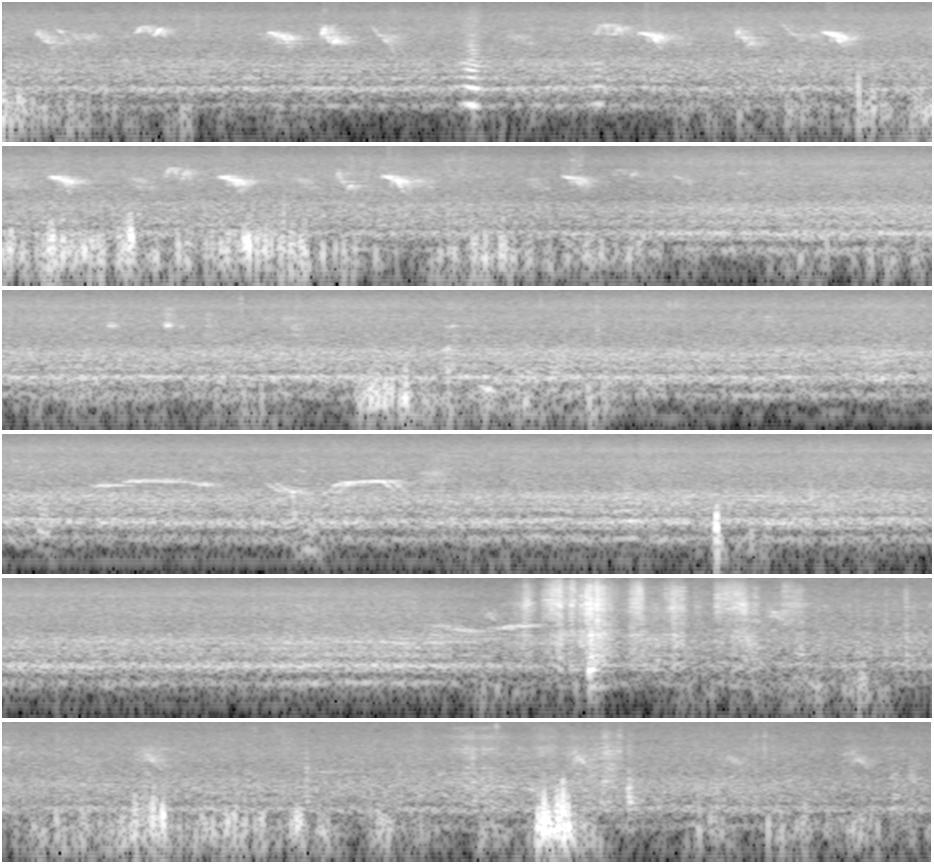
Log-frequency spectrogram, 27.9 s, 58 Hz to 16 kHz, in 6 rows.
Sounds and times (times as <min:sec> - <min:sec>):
Bee, wasp, etc.: 0:00.0 - 0:27.8
Fly, housefly: 0:00.0 - 0:27.8.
